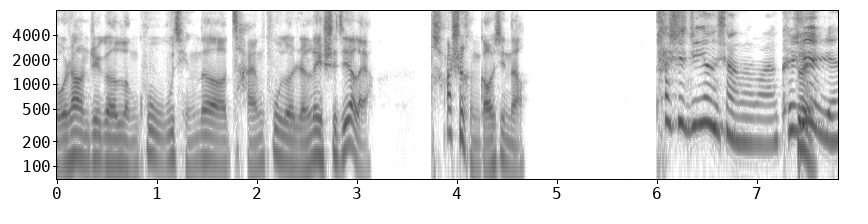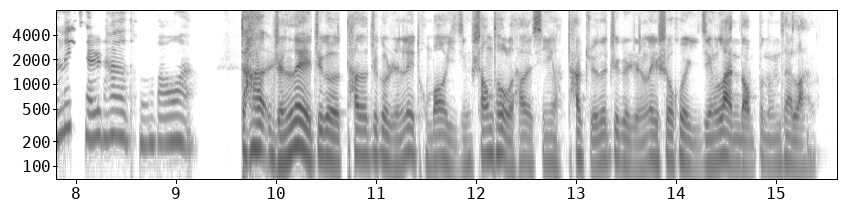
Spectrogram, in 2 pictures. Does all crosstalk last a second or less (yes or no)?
yes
